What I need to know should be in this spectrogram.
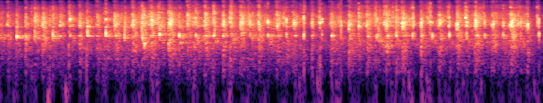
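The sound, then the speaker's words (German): Ice cubes, not crushed ice, rattle hard inside a cocktail shaker while an espresso martini is shaken, producing a fast, steady, rhythmic clatter of many bright impacts that continues throughout without talk. “Ich habe jetzt hier einfach einen Cocktail Shaker. Und du hast das Eis in Würfeln dann rein. Genau, ich habe hier Würfeleis genommen, kein Crushed Eis. Ja. Jetzt ist es wichtig, dass du halt hart shakest.”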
